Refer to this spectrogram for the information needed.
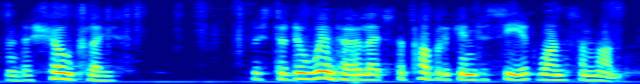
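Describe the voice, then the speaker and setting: An actress playing a cold, formal middle-aged housekeeper in 1930s radio drama, measured and quietly menacing. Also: female voice, lowish voice, no room sound, close to an everyday voice. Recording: dull, muffled vintage radio broadcast, music.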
